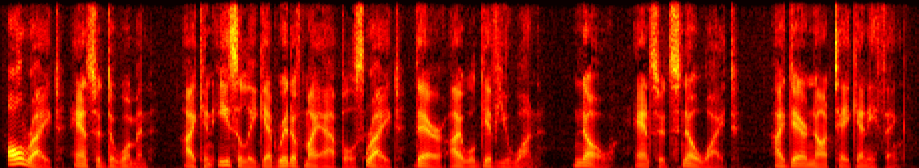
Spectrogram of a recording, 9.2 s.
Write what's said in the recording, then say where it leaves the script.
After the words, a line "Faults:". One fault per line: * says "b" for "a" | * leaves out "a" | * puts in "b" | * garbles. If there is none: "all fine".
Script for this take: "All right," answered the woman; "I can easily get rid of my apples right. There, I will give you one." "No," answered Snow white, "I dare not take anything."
"All right," answered the woman; "I can easily get rid of my apples right. There, I will give you one." "No," answered Snow white, "I dare not take anything."
Faults:
all fine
